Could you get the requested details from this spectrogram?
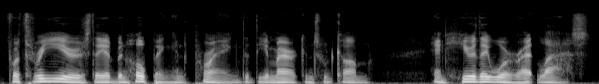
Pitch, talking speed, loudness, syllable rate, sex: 100 Hz, 190 wpm, -17 LUFS, 5.0 syllables/s, male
